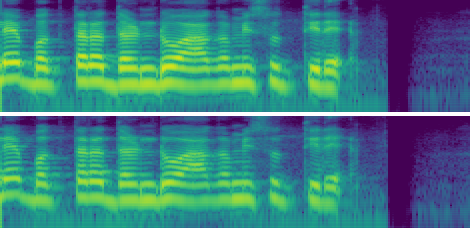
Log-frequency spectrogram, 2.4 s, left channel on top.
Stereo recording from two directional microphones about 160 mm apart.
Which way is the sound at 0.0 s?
25° left (ahead or behind).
